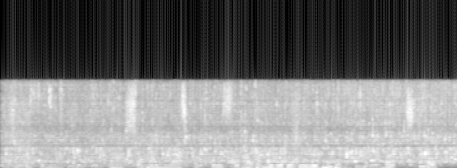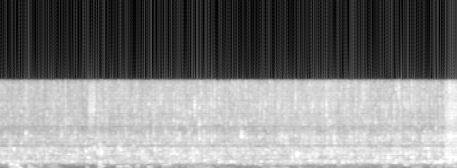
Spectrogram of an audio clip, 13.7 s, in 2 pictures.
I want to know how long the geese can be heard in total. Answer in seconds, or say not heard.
not heard.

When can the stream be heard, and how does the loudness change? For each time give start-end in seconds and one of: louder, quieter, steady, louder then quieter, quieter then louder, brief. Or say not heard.
0.0-13.6 louder.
